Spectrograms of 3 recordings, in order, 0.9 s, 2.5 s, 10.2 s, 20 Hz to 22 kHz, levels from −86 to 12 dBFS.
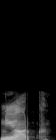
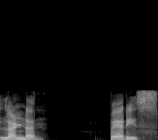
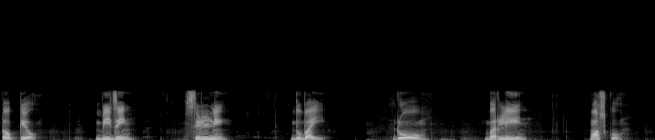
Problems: constant background noise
